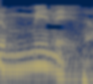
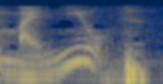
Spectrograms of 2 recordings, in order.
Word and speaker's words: minute: 不是 minute 啊，念啊，应该念 minute，这么念啊， minute， right？ OK，细致的意思， minute， right？ OK，分钟读啊，完全一样写法，但是读音不同， minute，都详尽的意思， right？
